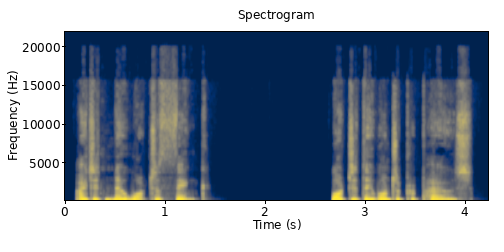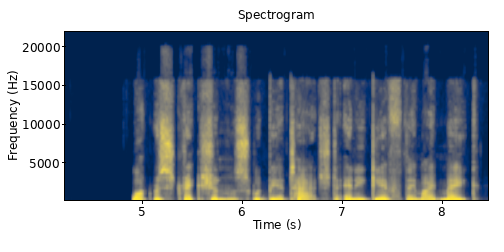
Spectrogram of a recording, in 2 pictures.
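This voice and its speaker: A man reading a memoir aloud as scripted narration, with measured, expressive storytelling delivery. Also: lowish voice, no echo, clean studio sound. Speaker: audiobook narrator.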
